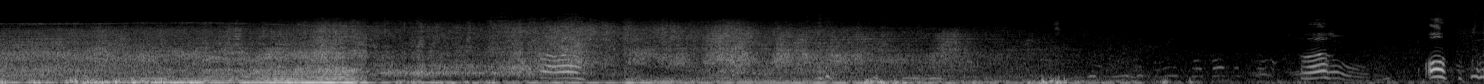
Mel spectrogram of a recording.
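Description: A propeller plane lands at Barra: a loud, rumbling engine drone that eases and fades toward the end, with people talking over it throughout.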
